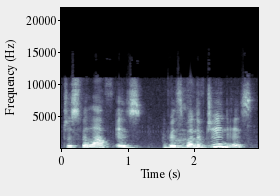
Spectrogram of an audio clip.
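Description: A young woman, talking in a bright, slightly high voice. She chats about a film with lively energy and slips into quick impressions of its characters. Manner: chatty and animated, acts out quotes with laughs. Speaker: co-host. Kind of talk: casual chat reviewing a film.

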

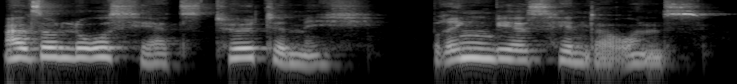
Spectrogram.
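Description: A woman's voice: mid-range voice, expressive, a little slow, warm tone, pitched above the performer's own voice. A woman playing a defiant young woman. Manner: stubborn, questioning.

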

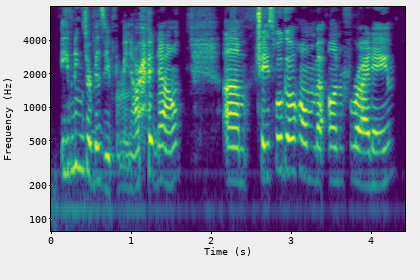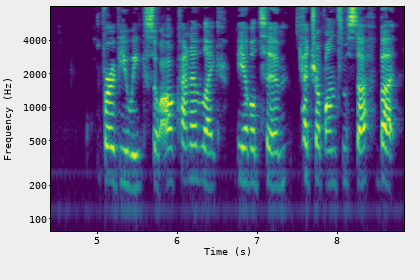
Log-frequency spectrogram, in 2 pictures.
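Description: Her mid-range, fairly bright voice is stuffed up from allergies as this thirtysomething teacher and planner vlogger chats through a plan-with-me voiceover. She muses aloud, dropping "like" often and laughing lightly, at her home table beneath an overhead camera aimed at her planner. It's a rough recording.

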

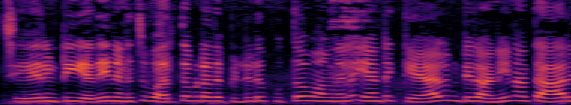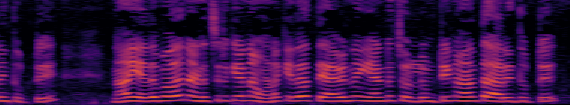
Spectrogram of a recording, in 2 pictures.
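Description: A woman's voice: extremely high pitch, fairly even intonation, rapid-fire. A woman voicing a bossy but caring village neighbor in a cartoon, lecturing. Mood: consoling. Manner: scolding, lecturing. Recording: noisy cartoon voice track.

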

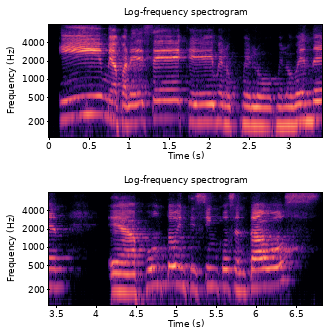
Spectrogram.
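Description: A woman's voice: mid-range voice, echoey room. A woman instructor giving an online class presentation with slides, explaining step by step with frequent "eh" fillers and restarts.

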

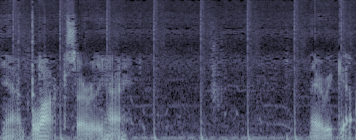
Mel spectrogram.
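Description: A man's voice: rumbling low, expressive, a little slow, vocal fry. A young man casually narrating his own gameplay at home, chatty and prone to interrupting himself. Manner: chatty, self-interrupting play-by-play. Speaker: gaming channel host. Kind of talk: casual game commentary. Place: home room. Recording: faint background music.

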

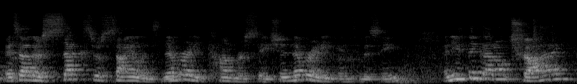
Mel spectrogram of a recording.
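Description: A man's voice: sits high, sing-song, a little fast, warm tone, slight background noise, pitched above the performer's own voice. A man reading the lines of a frustrated wife in a whispery, strained voice. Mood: pleading. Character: frustrated wife pleading with her husband. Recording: very echoey room, mic far off.

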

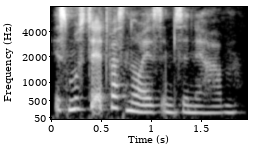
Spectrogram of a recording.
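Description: A woman narrating a classic children's novel as an audiobook, with calm, even storytelling. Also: mid-range voice, moderate pace. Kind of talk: scripted narration.

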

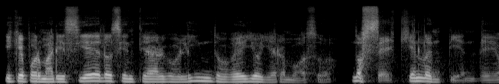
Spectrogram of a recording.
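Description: A man's voice: mid-range voice, creaky. A young man casually commenting on a reality show and asking his viewers for their opinions.

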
